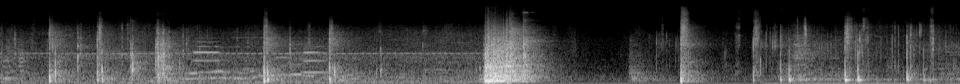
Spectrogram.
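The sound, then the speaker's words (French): The heavy entrance door of an old, dilapidated apartment building is pushed open with a loud, broad thud and creak midway, surrounded by scattered taps and footstep-like knocks, with a faint steady tone early on. “Il pousse la porte de l'allée.”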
